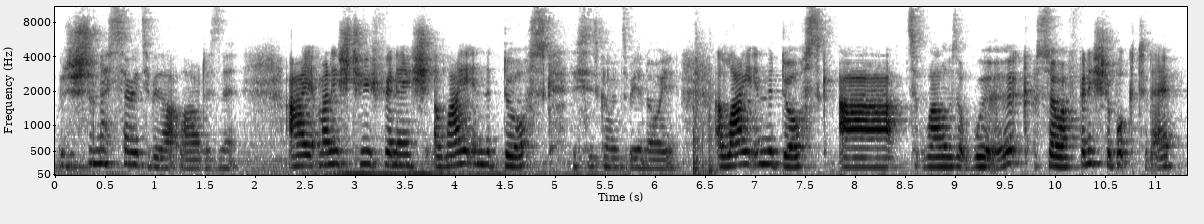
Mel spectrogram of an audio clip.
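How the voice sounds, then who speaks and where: A woman's voice: medium pitch, normal speed, a bit bright, slight background noise. A British woman chatting casually to camera as a book vlogger, rambling along with self-aware asides.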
